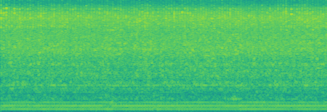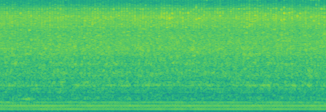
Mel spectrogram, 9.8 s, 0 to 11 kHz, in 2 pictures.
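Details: Poulan Pro push mower with a Briggs 550EX engine, found abandoned by a highway: runs unprimed on its own fuel but rough, with an irregular stumble and skipped beats. The carburetor is suspected and needs to come apart; not confirmed.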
